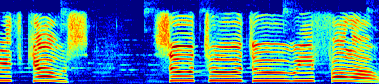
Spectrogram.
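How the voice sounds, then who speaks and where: Over faint background music, a put-on, squeaky character voice plays at an extremely high pitch in a playful tone. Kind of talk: archaic fantasy speech. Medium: game stream. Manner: playful and grandiose.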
